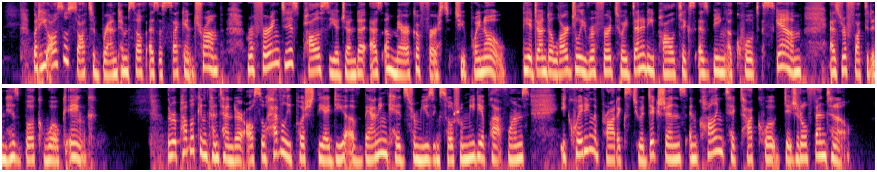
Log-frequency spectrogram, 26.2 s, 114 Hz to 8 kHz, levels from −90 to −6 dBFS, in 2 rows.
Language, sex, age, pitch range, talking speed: English, female, 20-39, 200-235 Hz, 150 wpm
